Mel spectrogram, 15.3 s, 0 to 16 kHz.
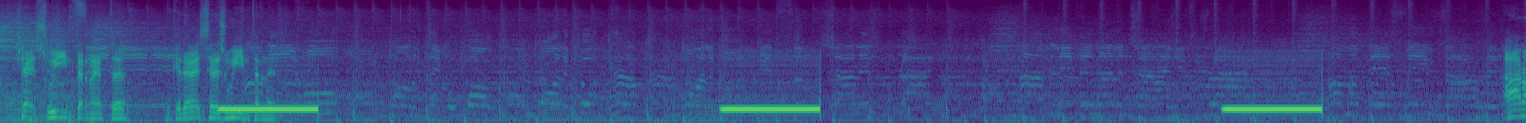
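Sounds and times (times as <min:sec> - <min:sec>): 
speech: 0:00.2 - 0:03.0
telephone busy signal beeps on a call to a clinic's switchboard: 0:02.2 - 0:03.2, 0:07.2 - 0:08.2, 0:12.2 - 0:13.2.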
